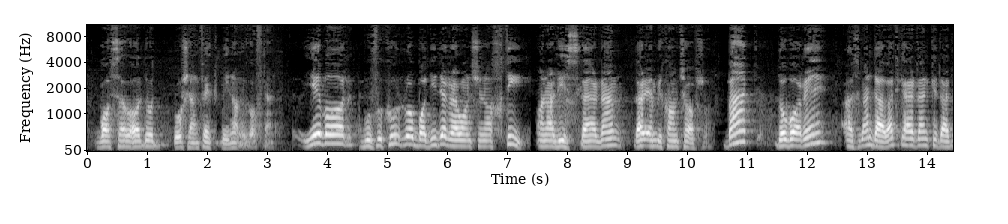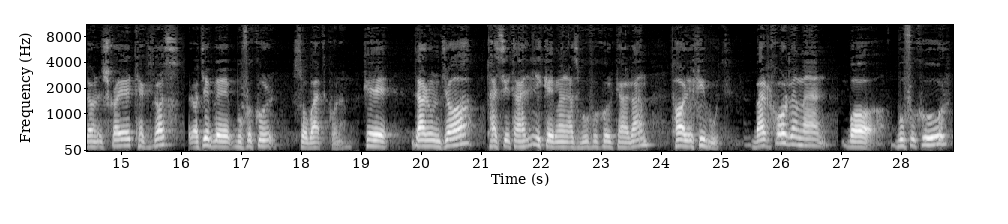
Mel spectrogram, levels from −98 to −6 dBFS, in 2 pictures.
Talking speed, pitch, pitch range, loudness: 105 wpm, 160 Hz, 145-190 Hz, -19 LUFS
